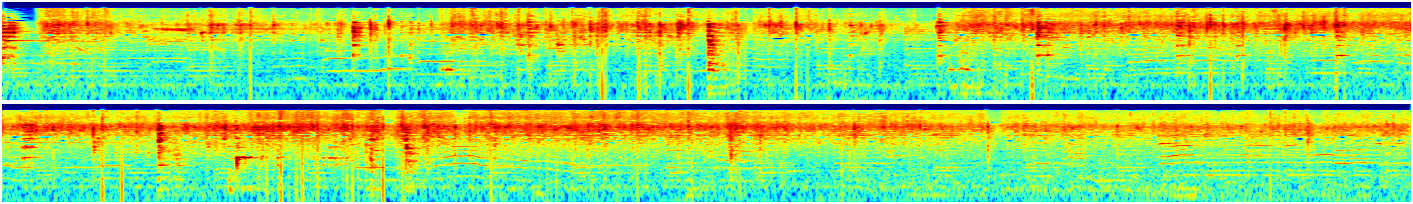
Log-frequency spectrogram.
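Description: Garlic and bitter gourd strips sizzling in hot oil in a frying pan, with scattered sharp clicks. The sizzle grows louder about six seconds in.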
